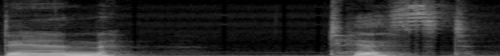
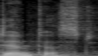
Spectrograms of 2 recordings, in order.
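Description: First: The first vowel is carefully exaggerated. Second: The first vowel is relaxed and natural. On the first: It is said so the vowel can be heard in dictation. "you might have to say dentist" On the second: It is how the word is normally said. "even though we pronounce it dentist"

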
